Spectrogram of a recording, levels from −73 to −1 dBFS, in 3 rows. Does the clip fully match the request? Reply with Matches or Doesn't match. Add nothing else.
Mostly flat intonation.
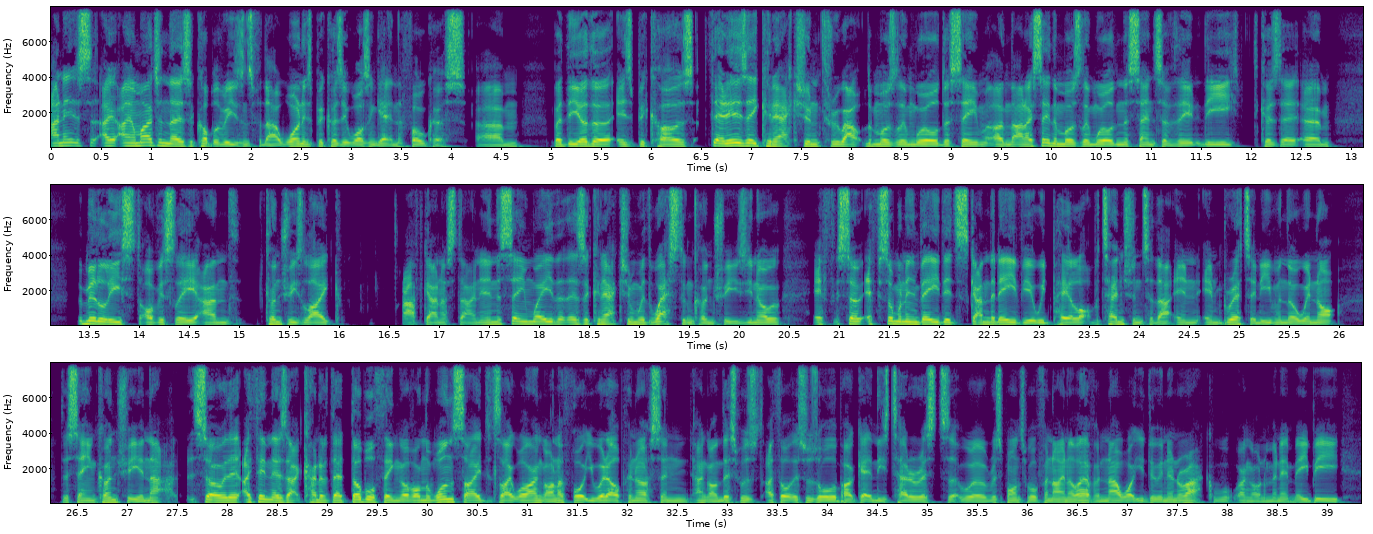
Doesn't match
